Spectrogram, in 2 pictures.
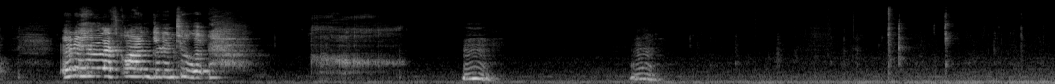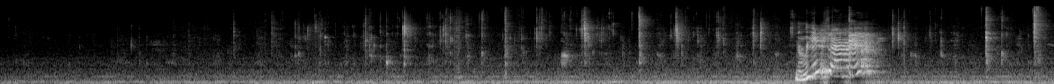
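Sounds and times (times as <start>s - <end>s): steady low hum: 0.0s - 21.0s
wet chewing and lip smacks: 6.8s - 18.5s, 19.1s - 21.0s.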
